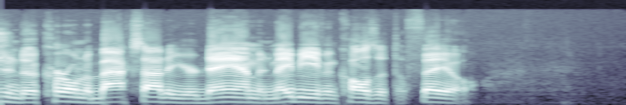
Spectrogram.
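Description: A young man speaks calmly and clearly into a clip-on microphone.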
